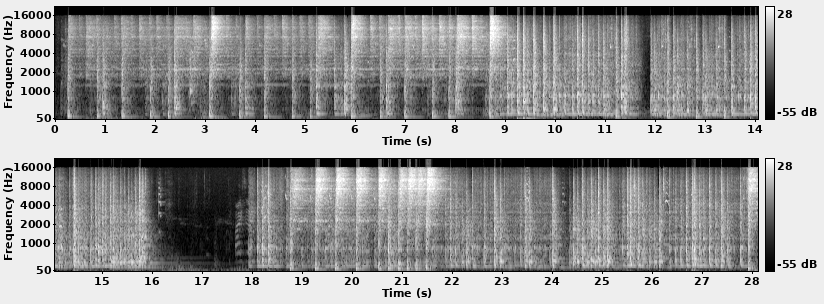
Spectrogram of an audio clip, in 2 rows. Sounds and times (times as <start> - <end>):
Drum roll: 0.0 - 16.2, 17.8 - 28.1
Drum kit: 0.0 - 16.3, 17.7 - 28.1
Bass drum: 0.0 - 16.8, 17.8 - 28.1.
